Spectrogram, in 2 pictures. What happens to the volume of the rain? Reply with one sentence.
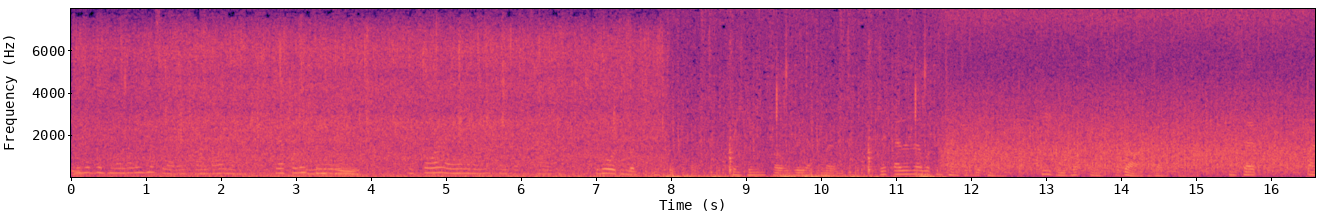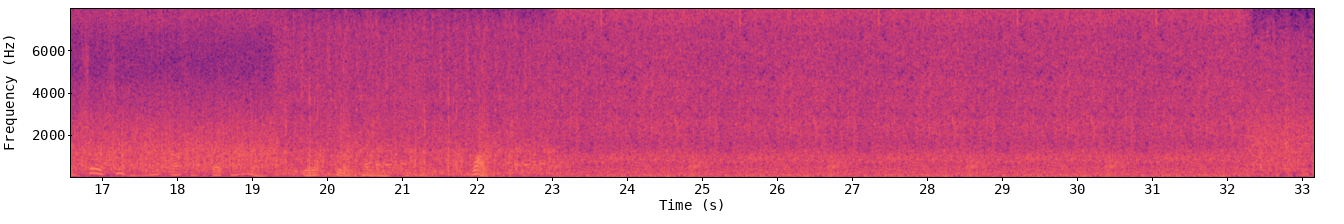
The volume of the rain stays about the same.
